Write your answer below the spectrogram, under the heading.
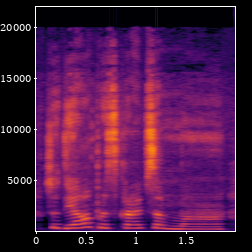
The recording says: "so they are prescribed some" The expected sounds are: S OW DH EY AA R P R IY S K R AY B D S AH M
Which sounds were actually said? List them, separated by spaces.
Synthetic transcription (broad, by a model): S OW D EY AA L P R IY S K R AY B S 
